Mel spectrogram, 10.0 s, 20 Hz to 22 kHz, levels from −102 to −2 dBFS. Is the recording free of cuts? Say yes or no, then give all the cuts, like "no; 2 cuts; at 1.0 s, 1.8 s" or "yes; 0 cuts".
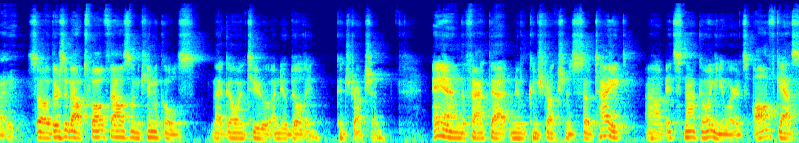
yes; 0 cuts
